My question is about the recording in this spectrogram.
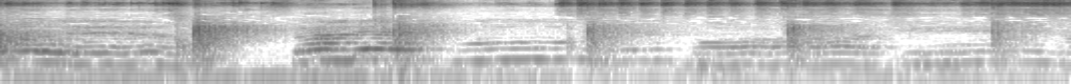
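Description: A gospel chorus sung to steady hand clapping, with a clap on the beat about every three-quarters of a second.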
